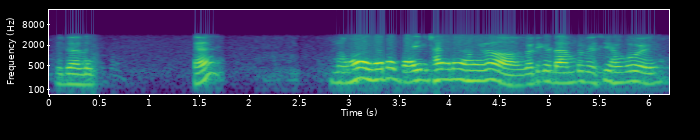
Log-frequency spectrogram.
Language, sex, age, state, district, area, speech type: Assamese, male, 18-30, Assam, Kamrup Metropolitan, urban, conversation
